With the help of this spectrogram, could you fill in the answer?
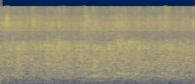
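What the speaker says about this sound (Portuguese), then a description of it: "Vamos aplaudir mais, igreja." Church congregation applauding during a worship service, a steady dense wash of clapping throughout, moderately loud and continuous.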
